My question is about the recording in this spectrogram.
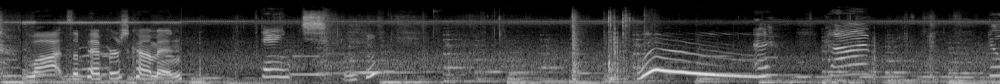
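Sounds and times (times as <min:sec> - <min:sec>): background music: 0:00.0 - 0:10.0
loud pitch-sweeping whoop: 0:06.4 - 0:07.5.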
